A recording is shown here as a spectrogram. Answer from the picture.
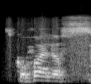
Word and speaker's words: Scoufalos: Estamos conversando con Tomás Viola y con Mara Scofalos, ¿lo pronuncié bien?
